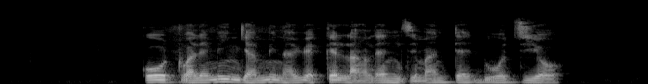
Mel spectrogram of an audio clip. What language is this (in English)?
Kwasio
